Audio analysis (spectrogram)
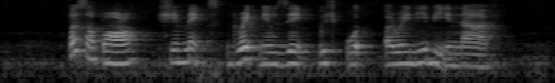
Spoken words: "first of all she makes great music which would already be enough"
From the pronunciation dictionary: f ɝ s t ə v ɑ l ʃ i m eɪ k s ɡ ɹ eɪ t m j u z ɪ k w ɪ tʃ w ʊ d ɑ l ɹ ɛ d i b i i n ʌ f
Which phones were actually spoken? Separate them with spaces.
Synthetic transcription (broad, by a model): f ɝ s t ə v ɑ l ʃ i m eɪ k s ɡ ɹ eɪ t m j u z ɪ k w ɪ tʃ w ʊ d ɑ l ɹ ɛ d i b i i n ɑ f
